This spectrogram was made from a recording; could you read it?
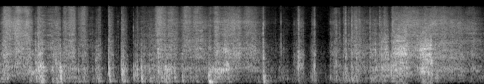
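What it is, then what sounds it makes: Cardboard box scratched and tapped with nails. Long acrylic nails scratch and tap across the lid and sides of a small brown kraft cardboard gift box resting on a fabric mat. The result is dry, bright rasping strokes broken by quick hollow taps, with the scratching rising and fading in irregular bursts.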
